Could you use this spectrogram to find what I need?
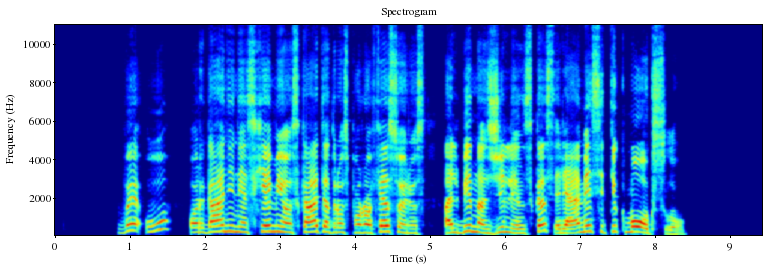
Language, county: Lithuanian, Vilnius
